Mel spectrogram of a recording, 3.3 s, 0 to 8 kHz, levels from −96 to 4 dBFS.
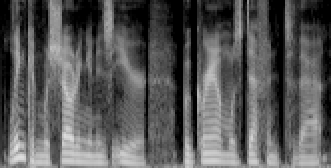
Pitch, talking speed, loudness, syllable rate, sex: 125 Hz, 215 wpm, -18 LUFS, 6.2 syllables/s, male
